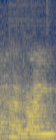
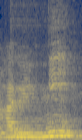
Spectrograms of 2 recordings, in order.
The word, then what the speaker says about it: Harini: I'm not Harain. I'm Harini. My name is Yeah, Harini.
